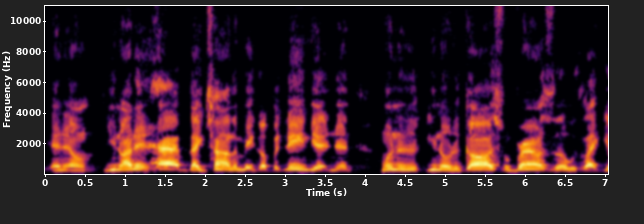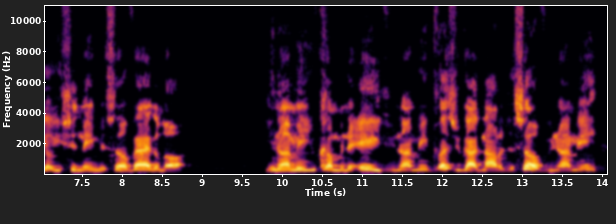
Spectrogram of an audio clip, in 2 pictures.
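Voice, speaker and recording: A man's voice: medium pitch, fairly even intonation, moderate pace, a bit bright, rough recording. Laid-back New man, casual interview. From New York. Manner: laid-back, many fillers like "you know what I mean". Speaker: podcast guest, rapper and producer.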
